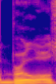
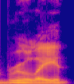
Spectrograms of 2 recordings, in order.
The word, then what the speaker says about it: Brulé: a comes in the bruls or the brues and I think that it's fair to say that either Bru or brulee today is interchangeable okay it's just a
